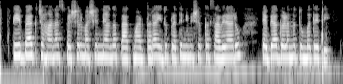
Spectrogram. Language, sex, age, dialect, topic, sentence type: Kannada, female, 25-30, Dharwad Kannada, agriculture, statement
